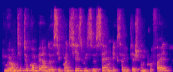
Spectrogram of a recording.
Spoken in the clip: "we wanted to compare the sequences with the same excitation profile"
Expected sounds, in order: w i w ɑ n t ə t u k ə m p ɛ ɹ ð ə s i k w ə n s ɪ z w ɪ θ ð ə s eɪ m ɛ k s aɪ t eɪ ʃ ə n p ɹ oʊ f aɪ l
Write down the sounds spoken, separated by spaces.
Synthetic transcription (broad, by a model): w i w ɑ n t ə t u k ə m p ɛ ɹ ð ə s i k w ə n s ɪ z w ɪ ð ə s eɪ m ɛ k s aɪ t eɪ ʃ ə n p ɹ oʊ f aɪ l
